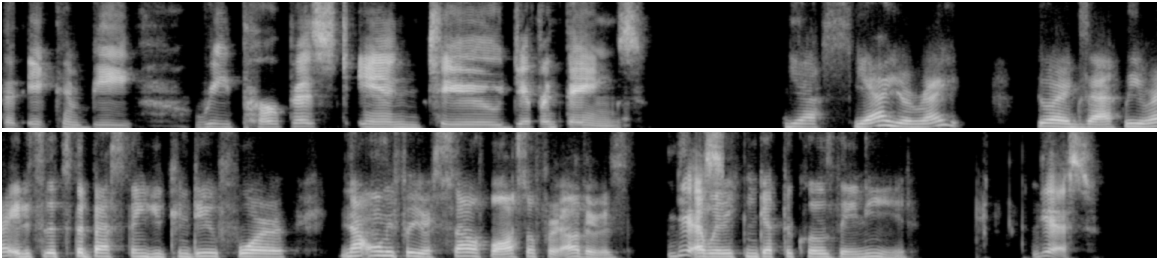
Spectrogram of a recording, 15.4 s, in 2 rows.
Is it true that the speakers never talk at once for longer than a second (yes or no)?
yes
